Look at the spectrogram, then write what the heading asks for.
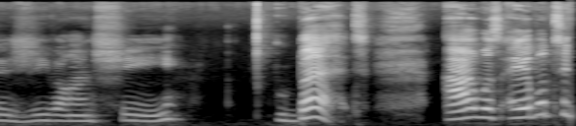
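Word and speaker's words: Givenchy: swear guys i'm so used to calling that da vinci that's probably what i'll say um because i've been calling it that since i was 12. but i do know that the correct pronunciation is given she but i was able to get one of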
